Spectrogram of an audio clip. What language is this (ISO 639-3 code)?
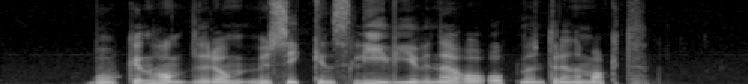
nor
